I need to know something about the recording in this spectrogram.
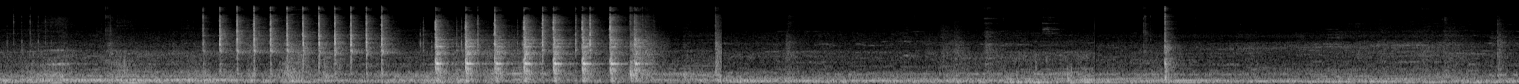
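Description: Hammer tapping on metal sewing-machine parts during assembly. A quick run of light taps begins about two seconds in, followed by a slower run of louder, ringing metallic strikes that stop after about six seconds. A steady low workshop hum runs underneath, with one more sharp click near the end.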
